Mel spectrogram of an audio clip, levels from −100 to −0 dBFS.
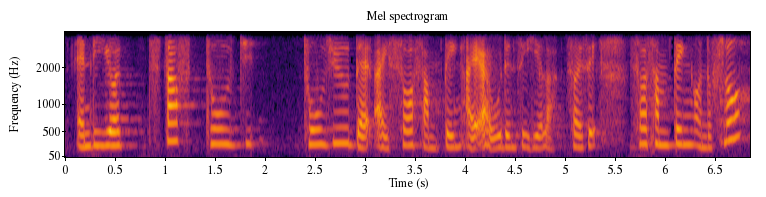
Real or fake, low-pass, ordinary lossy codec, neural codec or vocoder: real; 3.6 kHz; AAC, 32 kbps; none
